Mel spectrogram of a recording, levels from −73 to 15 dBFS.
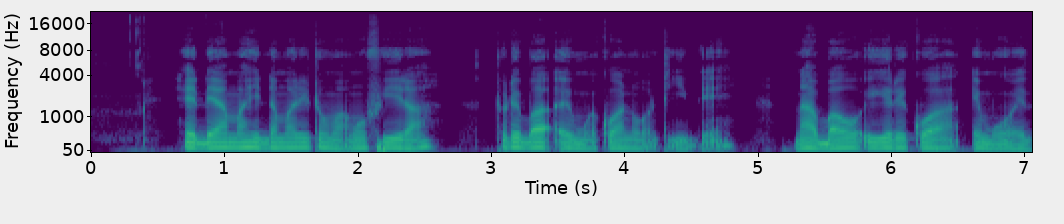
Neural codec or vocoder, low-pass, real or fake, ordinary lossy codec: none; 19.8 kHz; real; none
